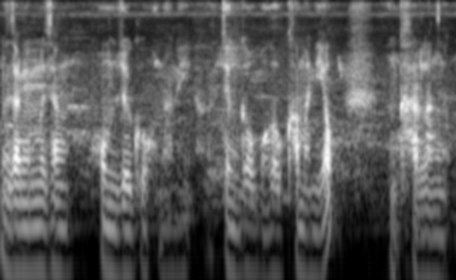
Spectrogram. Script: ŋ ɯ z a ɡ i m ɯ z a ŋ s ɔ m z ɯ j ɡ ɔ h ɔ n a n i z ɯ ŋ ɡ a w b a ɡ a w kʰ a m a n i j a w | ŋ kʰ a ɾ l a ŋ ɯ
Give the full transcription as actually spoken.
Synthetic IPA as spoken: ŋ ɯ z a ŋ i m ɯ z a ŋ h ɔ m z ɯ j ɡ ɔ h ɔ n a n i z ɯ ŋ ɡ a w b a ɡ a w kʰ a m a n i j a w | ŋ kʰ a ɾ l a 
